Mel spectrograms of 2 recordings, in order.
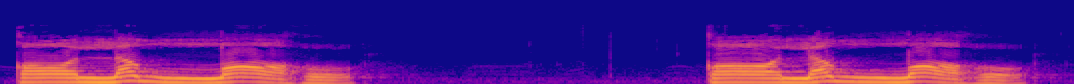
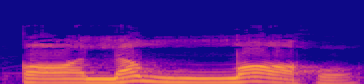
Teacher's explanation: این فتحه باعث میشه که لام بعدی یعنی لام الله تفخیم بشه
